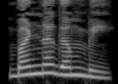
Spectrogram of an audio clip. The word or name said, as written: ಬಣ್ಣಗಂಬಿ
